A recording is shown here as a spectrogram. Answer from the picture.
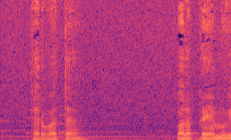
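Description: A man's voice in conversation: a short phrase about half a second in, then a pause, and speech starting again near the end.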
